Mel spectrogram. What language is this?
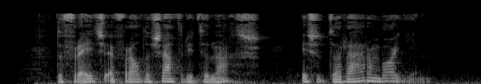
Western Frisian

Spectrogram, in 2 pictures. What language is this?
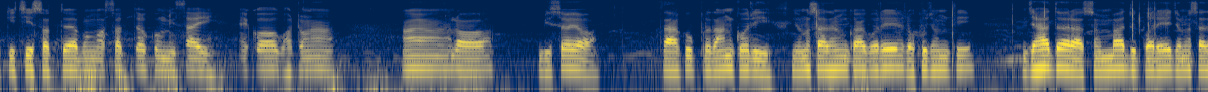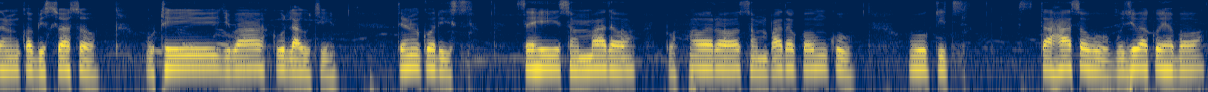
Odia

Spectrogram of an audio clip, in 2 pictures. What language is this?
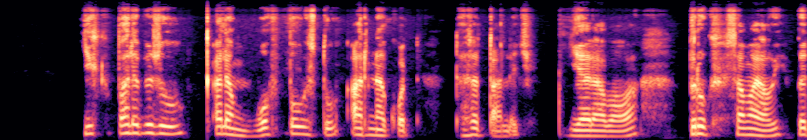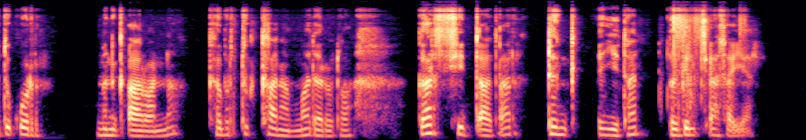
Amharic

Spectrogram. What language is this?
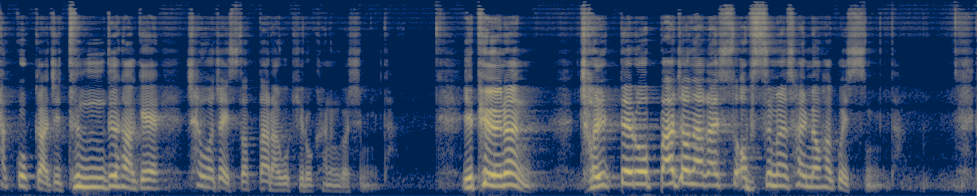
Korean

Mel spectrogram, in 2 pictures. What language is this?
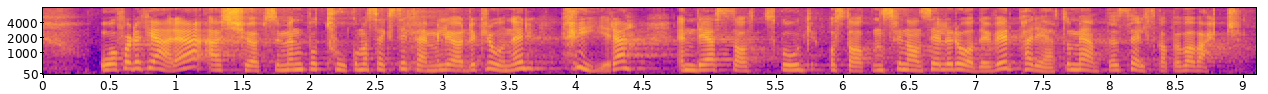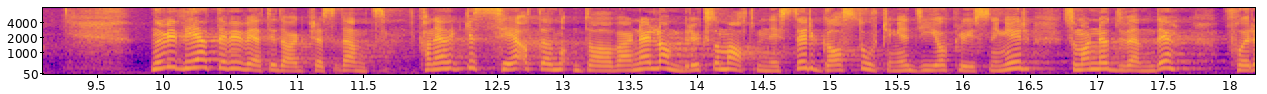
Norwegian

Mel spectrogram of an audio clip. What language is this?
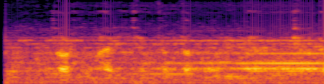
Pashto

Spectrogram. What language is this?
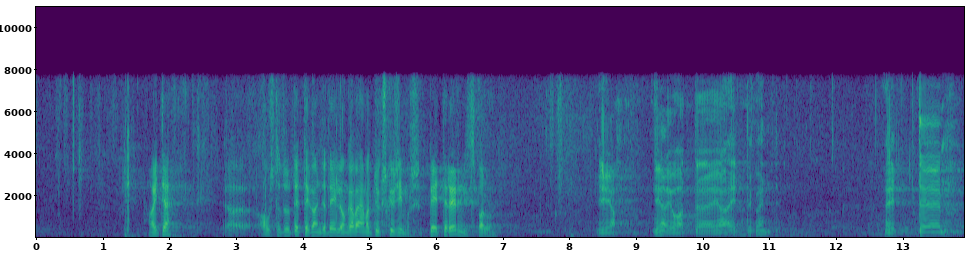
Estonian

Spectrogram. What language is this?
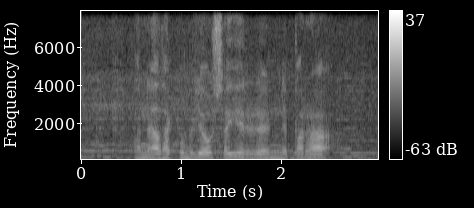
Icelandic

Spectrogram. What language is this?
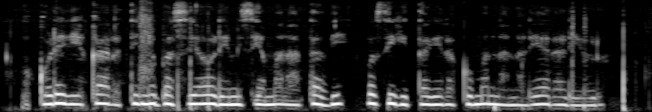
Kikuyu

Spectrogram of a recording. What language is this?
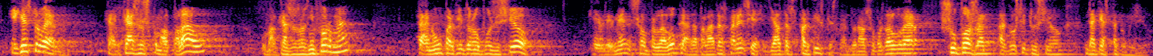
Catalan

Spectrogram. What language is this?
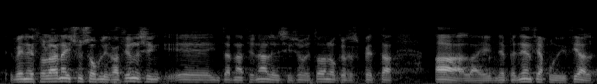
Spanish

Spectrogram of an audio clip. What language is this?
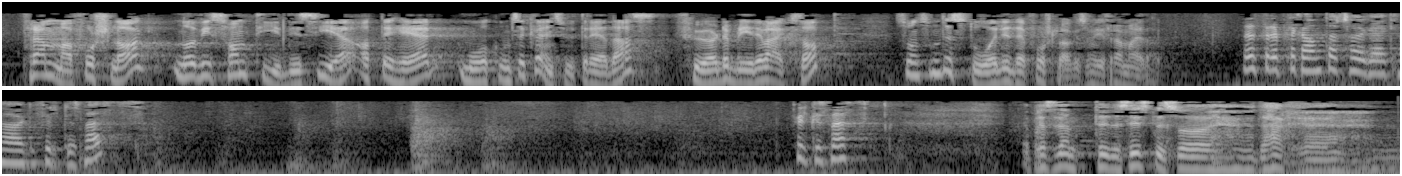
Norwegian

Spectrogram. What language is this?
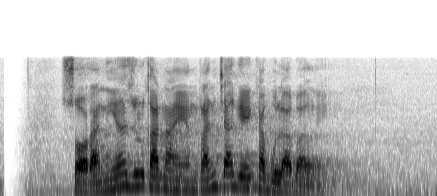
Sundanese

